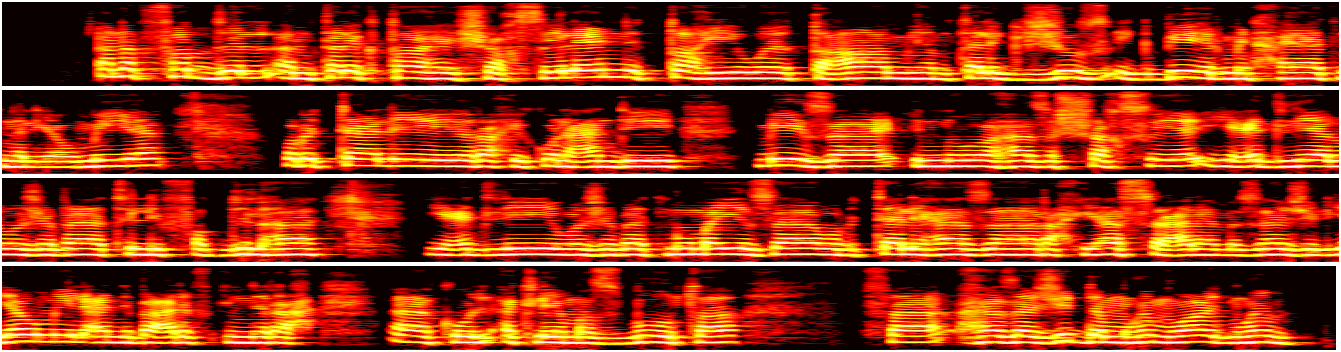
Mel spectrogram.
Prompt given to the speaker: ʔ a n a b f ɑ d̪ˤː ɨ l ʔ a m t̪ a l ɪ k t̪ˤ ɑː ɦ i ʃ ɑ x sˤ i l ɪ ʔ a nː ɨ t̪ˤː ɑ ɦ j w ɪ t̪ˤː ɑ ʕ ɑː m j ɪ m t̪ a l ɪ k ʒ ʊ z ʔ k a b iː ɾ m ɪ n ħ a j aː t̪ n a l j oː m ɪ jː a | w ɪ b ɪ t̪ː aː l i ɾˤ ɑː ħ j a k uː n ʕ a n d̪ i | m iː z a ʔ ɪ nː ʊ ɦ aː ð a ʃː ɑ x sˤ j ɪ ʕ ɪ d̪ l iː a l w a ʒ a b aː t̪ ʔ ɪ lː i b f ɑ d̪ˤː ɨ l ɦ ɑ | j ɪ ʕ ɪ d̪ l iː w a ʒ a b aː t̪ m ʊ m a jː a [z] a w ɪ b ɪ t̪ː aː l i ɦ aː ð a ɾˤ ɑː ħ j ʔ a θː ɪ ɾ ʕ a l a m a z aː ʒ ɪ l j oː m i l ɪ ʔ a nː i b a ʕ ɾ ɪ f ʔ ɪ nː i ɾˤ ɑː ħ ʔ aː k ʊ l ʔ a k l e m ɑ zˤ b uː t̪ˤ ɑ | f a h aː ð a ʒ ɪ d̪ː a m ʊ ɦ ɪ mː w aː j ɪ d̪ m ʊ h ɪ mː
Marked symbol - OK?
yes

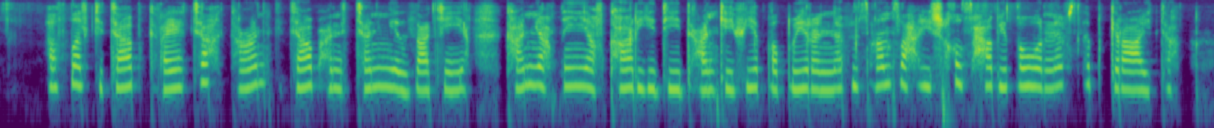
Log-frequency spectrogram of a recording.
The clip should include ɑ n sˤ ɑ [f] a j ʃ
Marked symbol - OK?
no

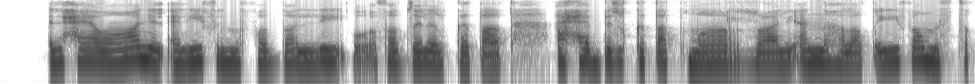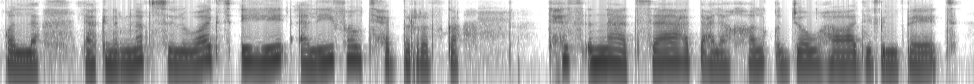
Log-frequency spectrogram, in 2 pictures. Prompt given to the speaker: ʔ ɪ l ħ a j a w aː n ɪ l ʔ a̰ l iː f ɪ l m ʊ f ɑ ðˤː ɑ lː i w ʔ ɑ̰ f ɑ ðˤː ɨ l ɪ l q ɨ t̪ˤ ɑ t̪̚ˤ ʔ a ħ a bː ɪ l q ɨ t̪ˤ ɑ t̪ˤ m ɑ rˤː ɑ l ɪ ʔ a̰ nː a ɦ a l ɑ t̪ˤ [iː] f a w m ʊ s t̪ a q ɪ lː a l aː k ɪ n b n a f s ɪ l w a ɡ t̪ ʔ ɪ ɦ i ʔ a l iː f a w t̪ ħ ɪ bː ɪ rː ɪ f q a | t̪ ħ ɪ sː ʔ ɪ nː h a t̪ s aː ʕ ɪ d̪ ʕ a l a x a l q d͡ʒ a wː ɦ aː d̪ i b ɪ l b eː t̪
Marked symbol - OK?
yes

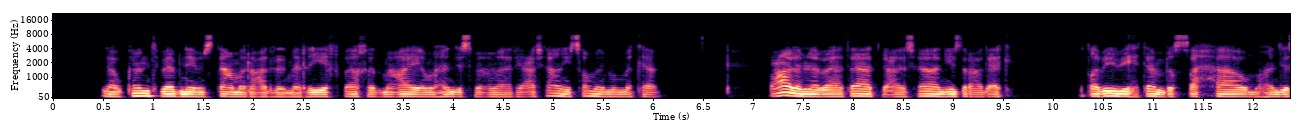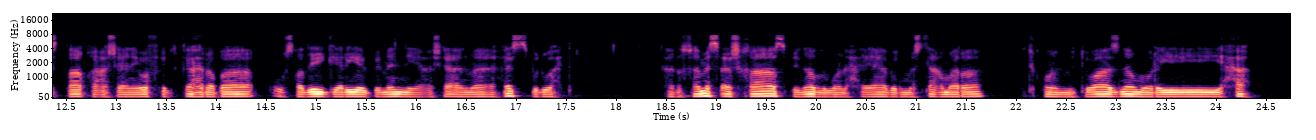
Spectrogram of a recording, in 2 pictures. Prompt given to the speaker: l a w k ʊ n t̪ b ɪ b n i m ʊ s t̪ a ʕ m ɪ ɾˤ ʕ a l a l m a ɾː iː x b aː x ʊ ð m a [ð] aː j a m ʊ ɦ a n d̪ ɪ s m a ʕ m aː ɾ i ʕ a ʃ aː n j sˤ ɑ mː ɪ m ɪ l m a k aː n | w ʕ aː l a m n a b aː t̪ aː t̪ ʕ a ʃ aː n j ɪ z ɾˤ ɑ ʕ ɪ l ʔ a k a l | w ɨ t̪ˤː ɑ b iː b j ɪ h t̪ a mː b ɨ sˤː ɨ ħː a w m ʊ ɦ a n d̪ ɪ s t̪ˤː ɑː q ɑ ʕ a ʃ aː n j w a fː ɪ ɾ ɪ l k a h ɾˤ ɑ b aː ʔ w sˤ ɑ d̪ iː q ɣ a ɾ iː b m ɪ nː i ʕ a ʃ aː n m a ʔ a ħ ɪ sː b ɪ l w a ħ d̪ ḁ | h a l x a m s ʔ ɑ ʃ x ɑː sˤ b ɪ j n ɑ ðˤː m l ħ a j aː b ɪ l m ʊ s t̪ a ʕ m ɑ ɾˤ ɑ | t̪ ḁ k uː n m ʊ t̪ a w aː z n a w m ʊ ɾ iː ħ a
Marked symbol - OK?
no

